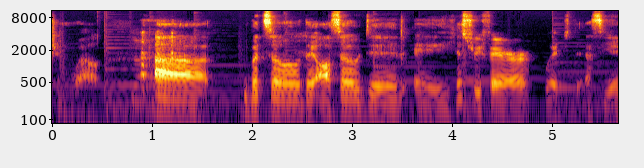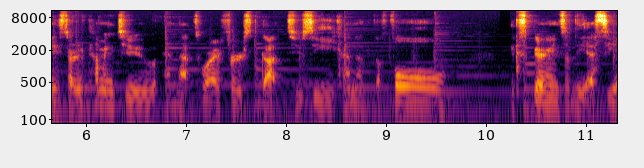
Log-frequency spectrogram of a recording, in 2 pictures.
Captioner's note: giggles and affirmative hums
